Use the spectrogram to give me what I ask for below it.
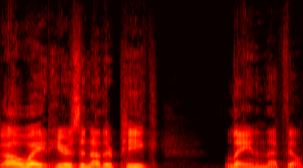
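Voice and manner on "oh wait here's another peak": ordinary talk, nothing marked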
